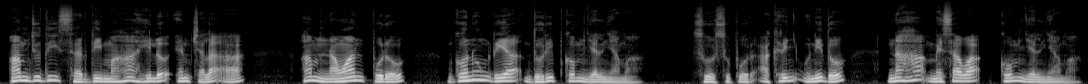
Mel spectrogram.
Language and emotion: Santali, neutral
